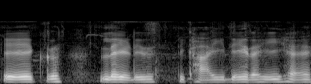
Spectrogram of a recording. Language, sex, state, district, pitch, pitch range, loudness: Hindi, male, Bihar, Kaimur, 115 Hz, 110-120 Hz, -18 LUFS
